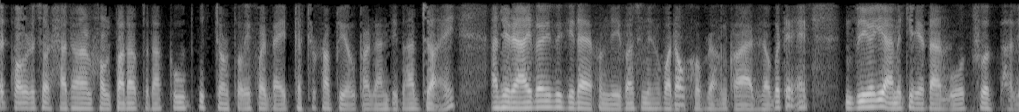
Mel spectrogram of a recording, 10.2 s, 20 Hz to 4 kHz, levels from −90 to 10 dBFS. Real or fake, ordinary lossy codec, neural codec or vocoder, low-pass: fake; AAC, 24 kbps; codec, 16 kHz, 0.5 kbps, FunCodec, trained on Chinese and English, 25 frames a second; 3.6 kHz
